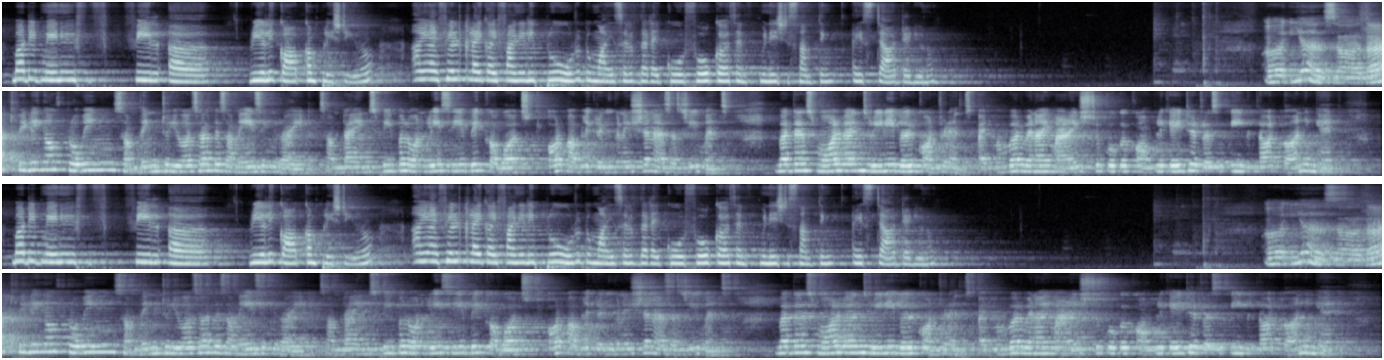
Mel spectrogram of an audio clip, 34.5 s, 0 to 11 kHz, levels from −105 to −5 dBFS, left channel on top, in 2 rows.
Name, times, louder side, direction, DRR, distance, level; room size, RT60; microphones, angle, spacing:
voice 1, 0.1-1.0 1.7-2.6 3.1-4.6 5.1-11.7, equal, ahead, 8 dB, 1.1 m, -21 dB
voice 2, 15.8-34.3, left 2 dB, 50° left, 4 dB, 2.3 m, -23 dB
26.0 x 21.0 x 8.8 m, 2.1 s
head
